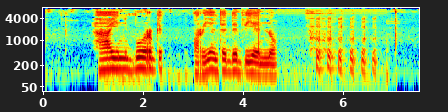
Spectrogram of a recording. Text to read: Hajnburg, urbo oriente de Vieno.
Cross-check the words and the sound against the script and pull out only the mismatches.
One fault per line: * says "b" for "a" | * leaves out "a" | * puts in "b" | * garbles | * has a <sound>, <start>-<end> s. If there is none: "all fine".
* leaves out "urbo"
* has a laugh, 5.2-6.8 s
